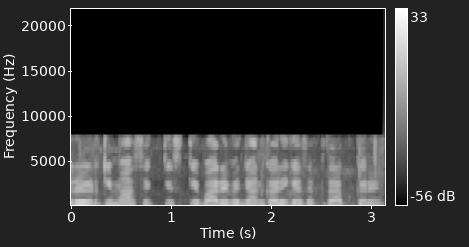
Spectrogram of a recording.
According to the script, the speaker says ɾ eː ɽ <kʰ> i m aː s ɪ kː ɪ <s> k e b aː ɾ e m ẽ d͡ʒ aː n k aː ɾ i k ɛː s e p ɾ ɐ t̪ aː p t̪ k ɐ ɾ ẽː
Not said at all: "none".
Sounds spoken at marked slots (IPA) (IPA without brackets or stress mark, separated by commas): k, s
